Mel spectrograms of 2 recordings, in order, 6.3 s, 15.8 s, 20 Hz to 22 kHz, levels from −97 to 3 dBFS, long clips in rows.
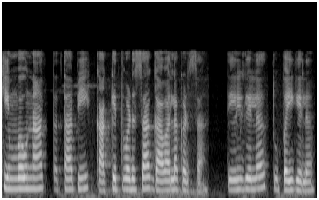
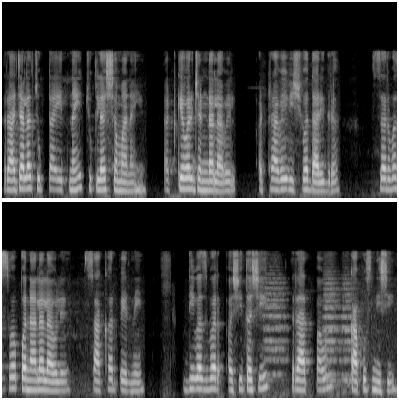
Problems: none marked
